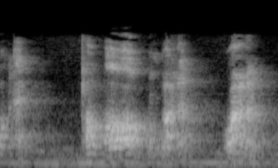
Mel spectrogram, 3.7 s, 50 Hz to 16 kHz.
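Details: A Dutch-bred parrot, hatched in 2010 and noted for its very loud voice, gives loud, harsh, raspy squawks in three or four bursts about a second apart, with a faint indoor hum underneath.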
